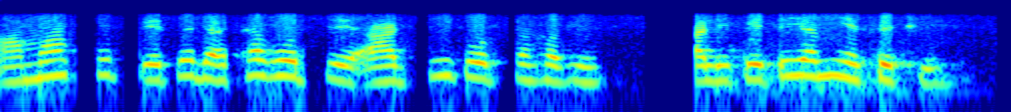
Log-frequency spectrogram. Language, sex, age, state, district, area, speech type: Bengali, female, 45-60, West Bengal, Birbhum, urban, conversation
